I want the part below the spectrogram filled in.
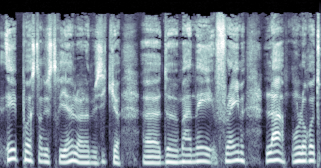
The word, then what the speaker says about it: Mahne: Musicien australien à l'instant, retenez son nom, c'est difficile peut-être, mais essayez, Mahnay Frame, ça s'écrit M-A-H-N-E, son prénom, Mahnay Frame,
